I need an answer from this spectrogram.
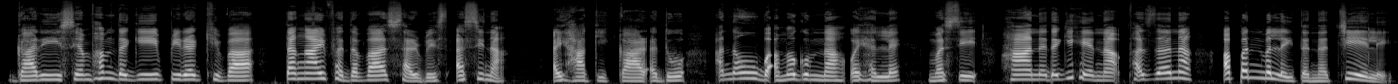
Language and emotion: Manipuri, happy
